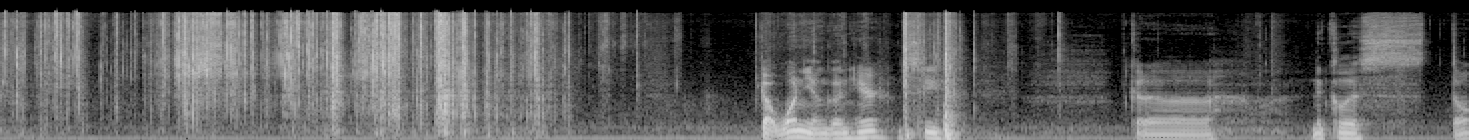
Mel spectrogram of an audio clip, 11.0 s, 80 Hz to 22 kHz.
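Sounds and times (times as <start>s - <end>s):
foil wrapper crinkling: 0.0s - 4.9s.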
